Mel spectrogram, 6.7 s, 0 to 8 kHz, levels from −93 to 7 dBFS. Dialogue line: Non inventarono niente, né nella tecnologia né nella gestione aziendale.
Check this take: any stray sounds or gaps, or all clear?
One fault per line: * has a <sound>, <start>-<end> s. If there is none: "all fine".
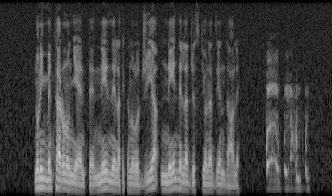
* has a laugh, 5.3-6.2 s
